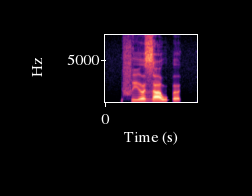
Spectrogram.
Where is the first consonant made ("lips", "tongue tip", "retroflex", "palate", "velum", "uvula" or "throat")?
lips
